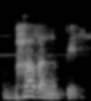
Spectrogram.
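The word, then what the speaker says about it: भवन्ति: So in this line, notice the Mahapranas in bhaksham, bhaksham, and then bahudha, dha, and also bhavanti, bhavanti. Okay.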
